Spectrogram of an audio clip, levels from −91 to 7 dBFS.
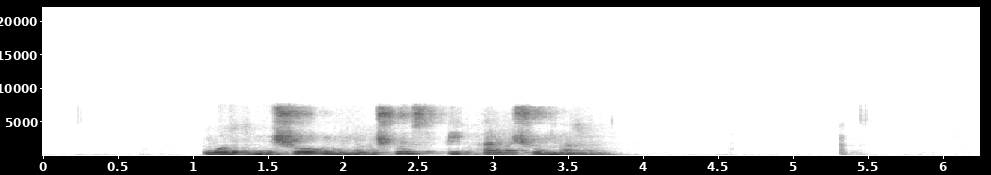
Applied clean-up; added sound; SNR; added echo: neural mask model DeepFilterNet 3.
